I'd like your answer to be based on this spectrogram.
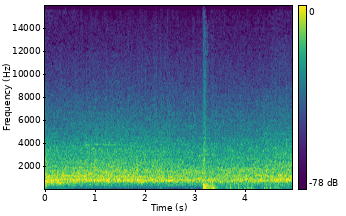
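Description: Door slammed shut during a WWE match, one sharp heavy bang partway through, set against a steady loud crowd roar that continues before and after.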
